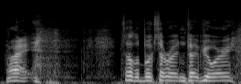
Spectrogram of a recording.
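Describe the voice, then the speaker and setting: A man with a slightly high voice gives a casual book recap while running. He is winded and speaks in short, breathy phrases. The sound is very dry, with no echo around the voice. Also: little pitch movement, a little fast, fairly bright tone. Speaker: book reviewer vlogger. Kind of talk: casual book recap vlog recorded on a run. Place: outdoors at night.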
